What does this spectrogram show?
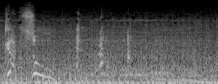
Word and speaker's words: Gutso: Yeah, see, he finally said it right, but it's Gutso.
